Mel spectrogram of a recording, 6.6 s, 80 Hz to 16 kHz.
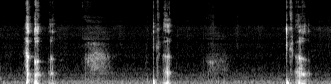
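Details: Three clusters of short, abrupt gulping sounds with belches in a patient with chronic intractable hiccups, belching, choking spasms and developing achalasia III since December 2015, occurring in 12-hour episodes daily.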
